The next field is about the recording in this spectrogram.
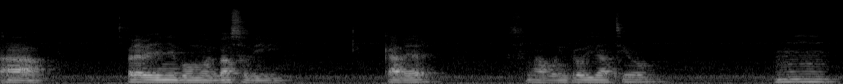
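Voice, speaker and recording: A man speaks very slowly at a fairly low pitch, monotone and flat, with long, frequent pauses. Light background noise and audible room echo are present. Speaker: double bassist and bass guitarist. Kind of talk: casual talk to camera. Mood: calm, reflective. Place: home room. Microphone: camera far.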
